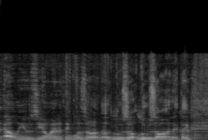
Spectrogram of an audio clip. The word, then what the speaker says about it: Luzon: How do you pronounce it? Luzon? L-U-Z-O-N, I think.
